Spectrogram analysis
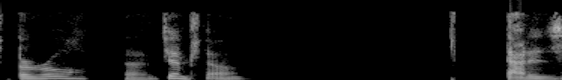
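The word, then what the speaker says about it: Beryl: at the time yeah Burl that's how you pronounce it as Burl uh b r y l uh Burl is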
